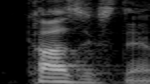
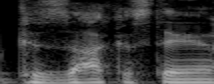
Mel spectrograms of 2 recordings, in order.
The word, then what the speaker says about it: Kazakhstan: Russia and Belarus and Kazakhstan and Kazakhstan. That's how you're supposed to pronounce it. Kazakhstan. What were we calling it? Kazakhstan. Kazakhstan. That's how we pronounce it.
